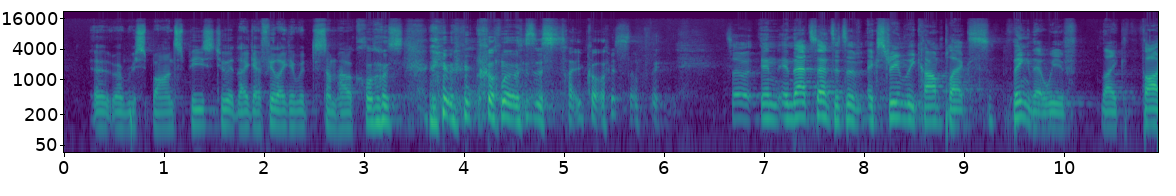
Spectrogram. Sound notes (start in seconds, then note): 3.5 laughs; 3.6 audience chuckling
